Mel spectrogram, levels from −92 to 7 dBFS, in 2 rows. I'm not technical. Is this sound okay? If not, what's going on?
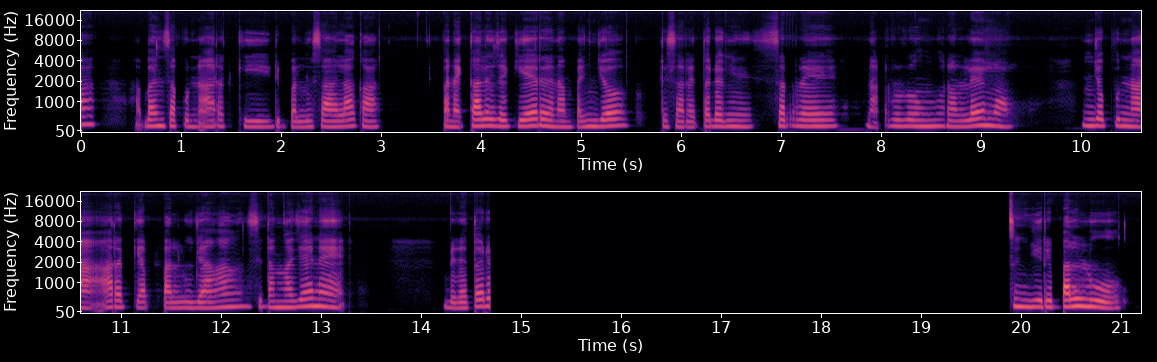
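No. From 14.69 to 19.88 seconds the speech suddenly vanishes, leaving only faint hiss: an audio dropout to a faint residue, likely a signal connection briefly lost.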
